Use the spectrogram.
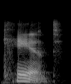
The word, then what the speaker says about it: can't: can't catch the ball we want to make sure that we pronounce that t because if you don't it sounds like both times you're saying can if we don't really put a little bit of emphasis on the t to make sure that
